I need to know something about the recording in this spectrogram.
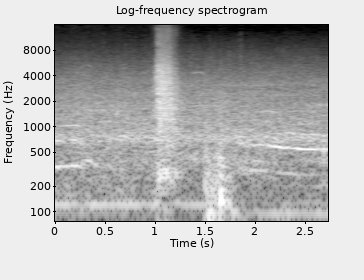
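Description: A body lands hard on a mattress with a heavy thud.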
